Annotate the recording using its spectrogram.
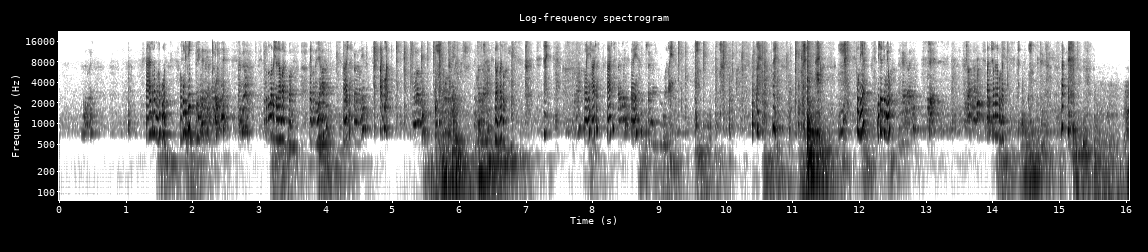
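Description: Sped-up, filtered sound of a large panel being hauled up a stairwell: squeaky, chattering, high-pitched voice fragments mixed with rapid knocks and scrapes, thin with no low end.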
